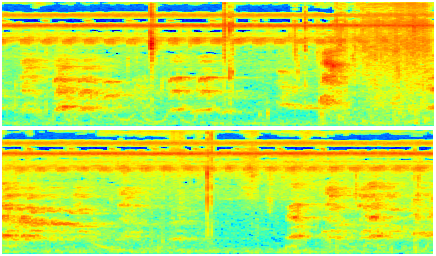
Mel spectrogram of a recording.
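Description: Dogs bark intermittently at a distance at night in a rural Filipino setting, with a rooster crowing, faint murmured voices and steady insect-like background noise.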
